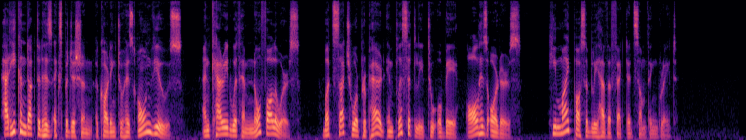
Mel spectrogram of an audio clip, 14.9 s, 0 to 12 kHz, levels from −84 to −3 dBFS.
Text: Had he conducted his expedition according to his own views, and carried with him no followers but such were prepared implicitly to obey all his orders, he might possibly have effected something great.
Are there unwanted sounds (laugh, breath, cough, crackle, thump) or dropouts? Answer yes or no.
no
